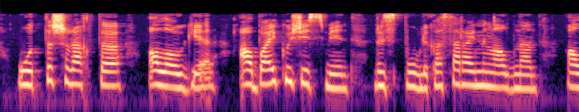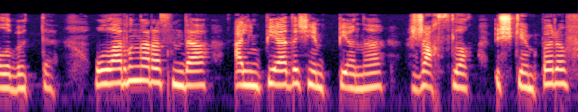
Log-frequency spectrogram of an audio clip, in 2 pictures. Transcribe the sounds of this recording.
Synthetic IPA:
wo̞t̪ːəzʃəɾɑqt̪ə | ɑlˠɑwɡʲeɾ | ɑbɑjkʲʰɵʃe̞sɪme̞n | ɾe̞spublijkasɑɾɑjənəɴɑlˠd̪ənɑn | ɑlˠəp̬wɵt̪ːɪwo̞lˠɑɾd̪əɴɑɾɑsənd̪ɑ | o̞lʲimpijad̪at͡ʃʰe̞mpijo̞nə | ʒɑqsəlˠəq̚ʏʃkʲe̞mpɪɾof

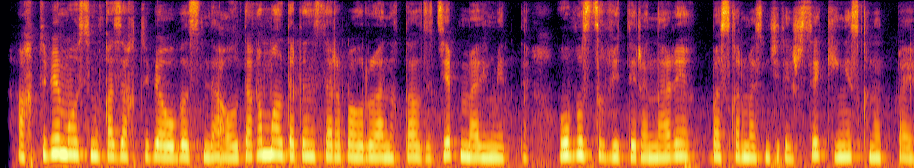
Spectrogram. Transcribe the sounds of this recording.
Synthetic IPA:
ɑqt̪ʰʏbemɑwsəmqʰɑzɑqt̪ʰʏbʲewo̞blˠəsənd̪ɑɑwəlˠd̪ɑʁəmɑlˠd̪ɑɾd̪ɑnsɑɾəpɑwɾuɑnəqt̪ɑlˠd̪əd̪e̞pmælɪme̞t̪ːɪ | wo̞blˠəst̪əqvʲe̞t̪e̞ɾinaɾijɑbɑsqɑɾmɑsənʒe̞t̪ekʃɪ̥sɪkʲʰe̞ŋe̞sqʰɑnɑt̪̚pɑj

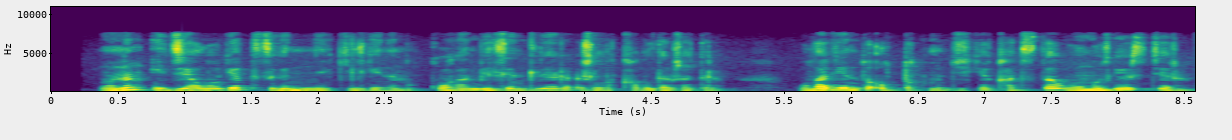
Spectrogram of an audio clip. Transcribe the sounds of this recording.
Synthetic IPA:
wo̞nəɴijd̪ʲe̞olˠo̞ɡʲijap̪ʰɪ̥zɡʲɪnɪne̞kʲʰe̞lɡʲe̞nɪnqʰo̞ʁɑmbe̞lse̞nd̪ɪle̞ɾɪʒəlˠəqʰɑbəlˠd̪ɑpʒɑt̪əɾ | wo̞lˠɑɾje̞nd̪ɪʔʊ̰lˠt̪ːəqmʏd̪ːe̞ɡʲe̞qʰɑt̪ə̥st̪əwo̞ɴwɵzɡʲe̞ɾɪst̪e̞ɾ

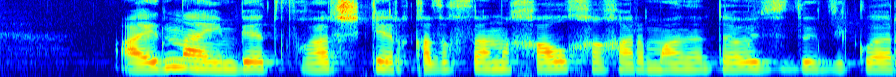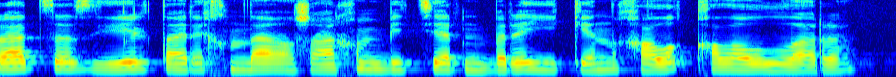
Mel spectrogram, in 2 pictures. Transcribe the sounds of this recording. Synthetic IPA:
ɑ̰jd̪ənɑjəmbe̞t̪ofʁɑɾʃkʲe̞ɾqʰɑzɑqst̪ɑnːəχɑlˠəqːɑχɑɾmɑnət̪ʰæwelsɪzd̪ɪk̚dʲe̞klˠaɾat̪sɨjas̬əje̞lt̪ʰɑɾijχənd̪ɑʁəʒɑɾqəmbe̞t̪ːe̞ɾd̪ɪŋbɪɾɪje̞kʲe̞nɪχɑlˠəqʰːɑlˠɑwlˠɑɾə

